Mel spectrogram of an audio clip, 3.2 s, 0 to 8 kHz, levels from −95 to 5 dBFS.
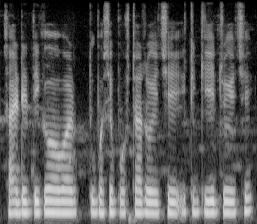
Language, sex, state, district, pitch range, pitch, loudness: Bengali, male, West Bengal, Cooch Behar, 150-155 Hz, 155 Hz, -15 LUFS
